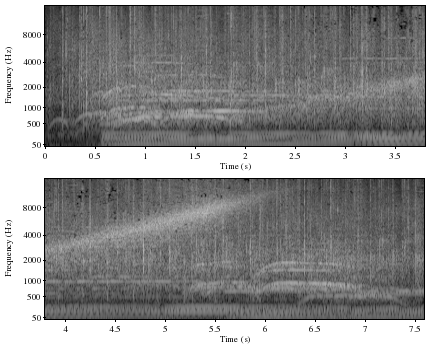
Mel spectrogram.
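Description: A live audience claps and cheers a warm welcome for two guests, with some whoops. Steady tonal music with a rising sweep plays alongside, and the applause stays fairly even throughout.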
